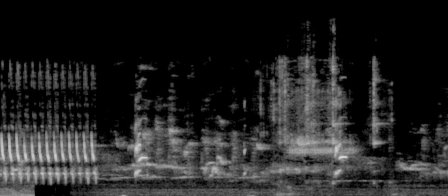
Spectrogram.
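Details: Male canary singing excitedly to stimulate a female, opening with a fast, loud, evenly pulsed trill, followed by softer scattered twittering and short whistled notes.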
